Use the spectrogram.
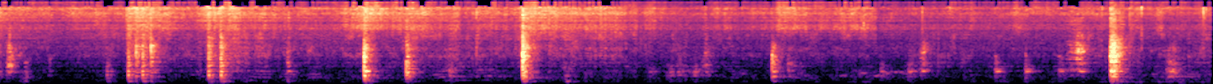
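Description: Chicken and shrimp sizzle on a hot hibachi griddle, with a steady frying hiss broken by sharp clicks and scrapes of a metal spatula against the flat top, close and fairly loud, with no talking.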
